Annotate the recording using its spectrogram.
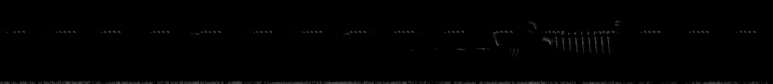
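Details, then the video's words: Crickets chirping at night next to a sunflower field, a thin high pulsing line repeating quickly and steadily, with a loud rasping burst from another creature about two-thirds through and faint low rumble beneath. "Nice Sunflower Field with Crickets Sound Effect"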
